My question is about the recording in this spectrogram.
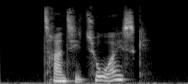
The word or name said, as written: transitorisk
